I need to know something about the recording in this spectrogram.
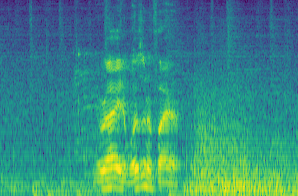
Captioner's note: thunder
